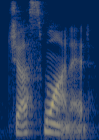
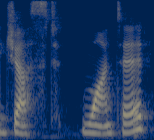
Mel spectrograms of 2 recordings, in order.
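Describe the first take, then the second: First: The T sound in just is dropped. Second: The T sound in just is pronounced. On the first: The speaker calls it right. "but just wanted" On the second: The speaker calls it wrong. "We don't say just wanted"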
